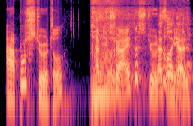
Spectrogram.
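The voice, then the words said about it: Put-on German accent. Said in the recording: “I can do an okay German accent. ... That's like a German polka guy. ... That was like a polka apple guy.”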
